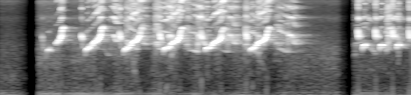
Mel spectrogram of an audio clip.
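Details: Black-winged myna training song, full of varied fill-in phrases, played so other starlings respond: a run of bright, squeaky rising notes about five per second, a short pause, then the phrase starts again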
